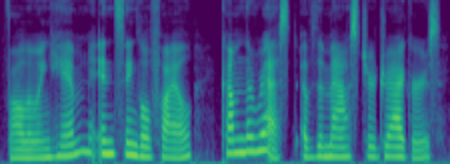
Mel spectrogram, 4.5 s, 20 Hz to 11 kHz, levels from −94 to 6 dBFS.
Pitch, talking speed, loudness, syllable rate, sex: 205 Hz, 160 wpm, -20 LUFS, 4.2 syllables/s, female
